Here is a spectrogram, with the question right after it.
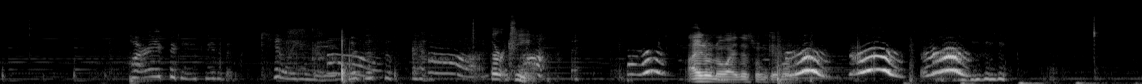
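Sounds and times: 
speech: 1.3s - 5.7s, 6.3s - 8.3s, 9.6s - 10.2s
fictional Renekian bird call game sound effect: 7.9s - 9.8s.

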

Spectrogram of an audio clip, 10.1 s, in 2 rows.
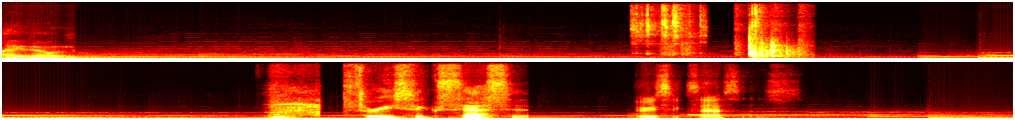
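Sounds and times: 
speech: 0.0s - 0.5s, 6.9s - 9.0s
dice being rolled: 3.2s - 4.1s.

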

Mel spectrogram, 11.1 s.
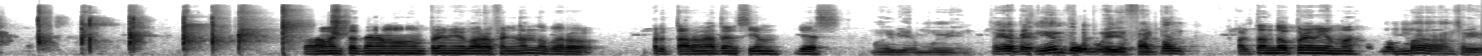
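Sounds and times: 
applause: 0.0s - 2.3s
speech: 2.3s - 11.1s.

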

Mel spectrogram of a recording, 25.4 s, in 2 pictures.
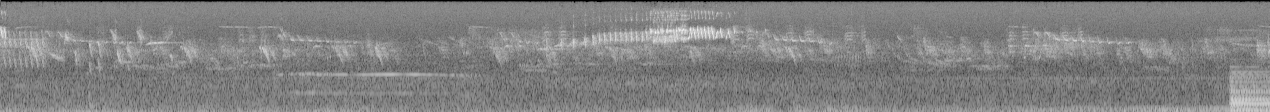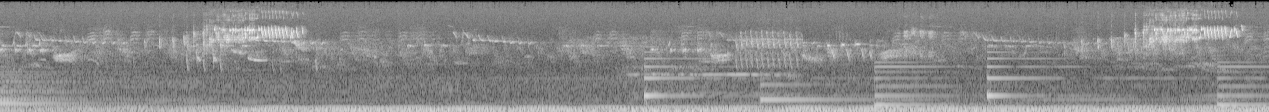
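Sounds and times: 
birds chirping and twittering: 9.5s - 25.3s
held piano notes and chords: 9.9s - 25.3s
steady low rumble of outdoor noise: 10.1s - 25.3s.

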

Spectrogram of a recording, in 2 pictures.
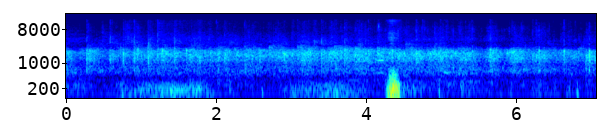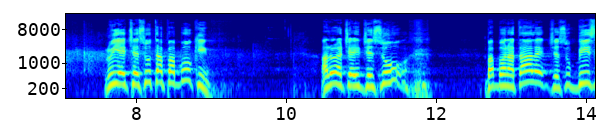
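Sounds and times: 
audience applause: 0.0s - 7.7s
speech: 7.6s - 9.1s, 10.5s - 11.9s, 12.7s - 14.1s.

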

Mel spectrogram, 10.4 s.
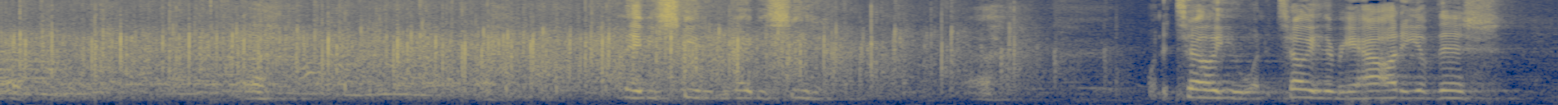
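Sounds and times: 
crowd clapping hands: 0.0s - 7.6s
speech: 4.2s - 5.8s, 7.9s - 10.1s.

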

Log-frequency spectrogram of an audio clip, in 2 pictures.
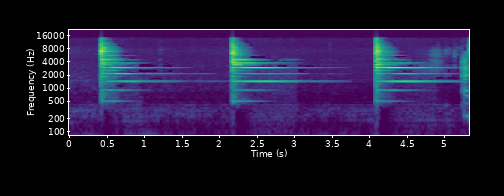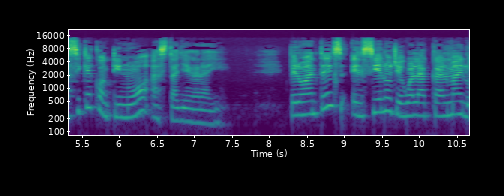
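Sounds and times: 
distant village bells ringing: 0.4s - 5.4s
speech: 5.3s - 7.5s, 8.3s - 10.6s.

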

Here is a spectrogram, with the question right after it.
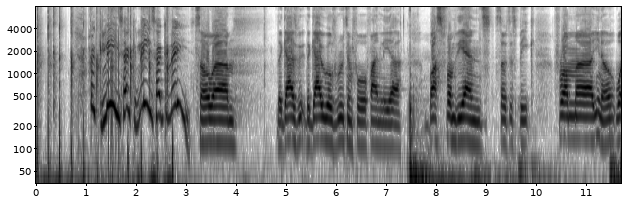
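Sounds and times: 
round of applause: 0.0s - 3.0s
speech: 1.1s - 4.1s, 4.8s - 11.7s.

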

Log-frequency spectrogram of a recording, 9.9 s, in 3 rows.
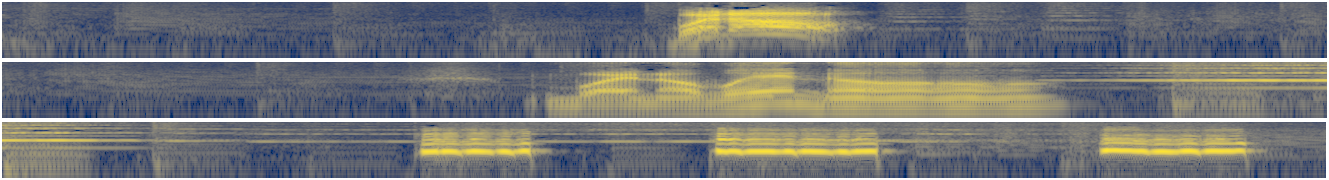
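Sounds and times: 
speech: 1.7s - 2.2s, 4.7s - 6.0s
electronic telephone call tones on air: 7.7s - 9.8s.

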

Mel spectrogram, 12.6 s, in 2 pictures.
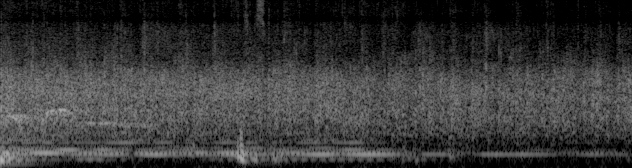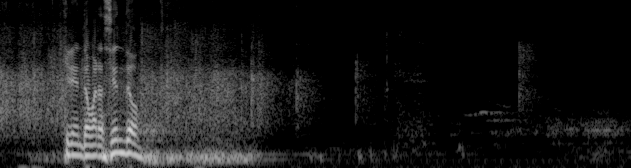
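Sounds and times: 
low sustained musical tones: 0.0s - 7.0s
audience applause: 0.0s - 9.6s
speech: 2.4s - 2.7s, 7.0s - 8.0s.

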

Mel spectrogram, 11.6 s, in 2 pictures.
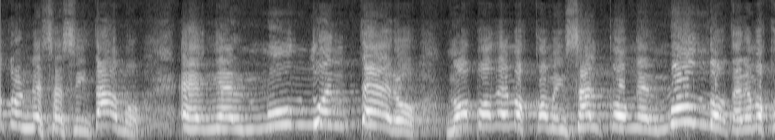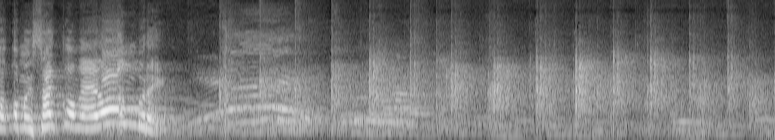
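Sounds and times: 
speech: 0.2s - 7.6s
scattered clapping from a small audience of women: 7.4s - 11.6s.

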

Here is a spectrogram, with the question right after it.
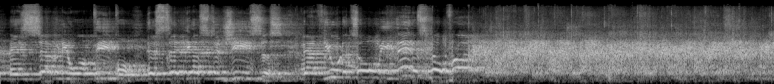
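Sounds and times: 
speech: 0.2s - 4.8s
audience applause: 4.6s - 7.7s.

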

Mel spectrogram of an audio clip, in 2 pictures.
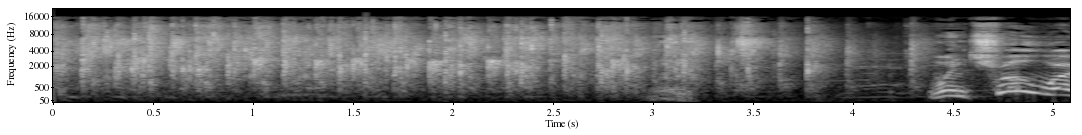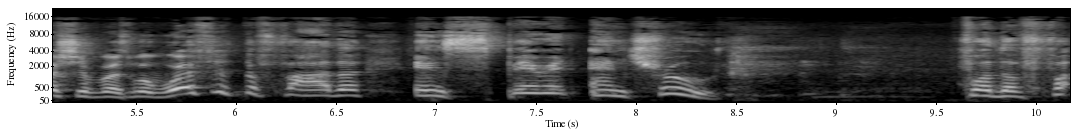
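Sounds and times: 
crowd clapping: 0.0s - 4.6s
speech: 4.4s - 8.6s, 9.6s - 10.1s.

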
